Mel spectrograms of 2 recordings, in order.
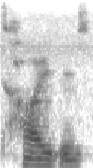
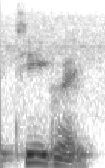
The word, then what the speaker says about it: tigers: But also be careful with the I, the pronunciation. We say tigers. Probably in Spanish you say tigre, like el tigre. I know there is a bar in Madrid. There are 3 bars that are very good in Madrid, and the name is el tigre. So the pronunciation in Spanish is probably tigre, but in English it's the tiger.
